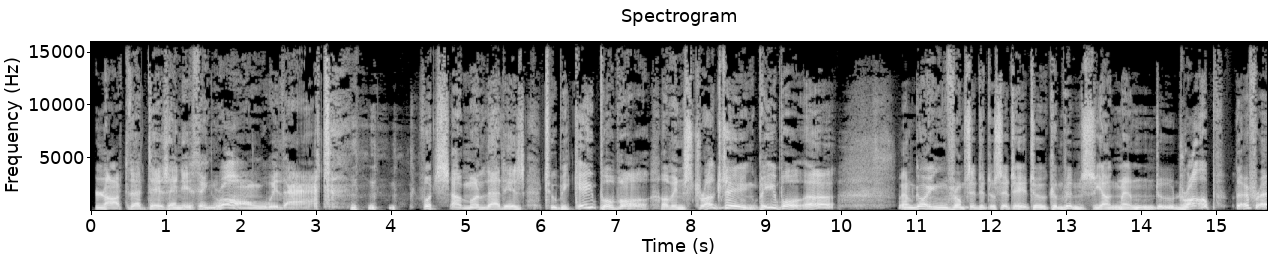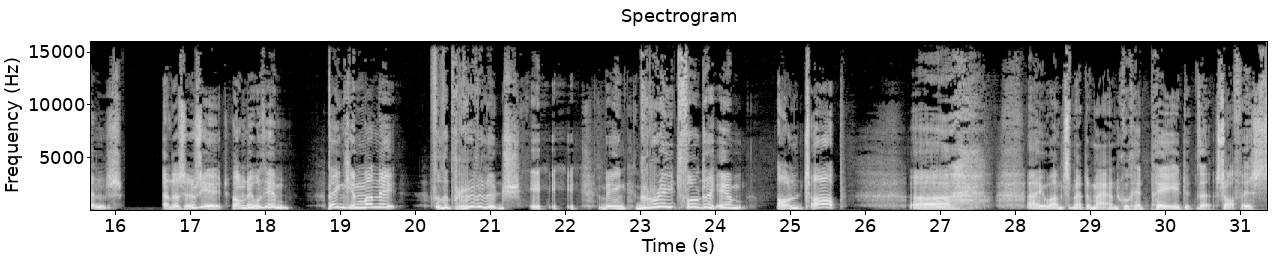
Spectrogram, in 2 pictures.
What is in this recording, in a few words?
Audiobook sample; socrates now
